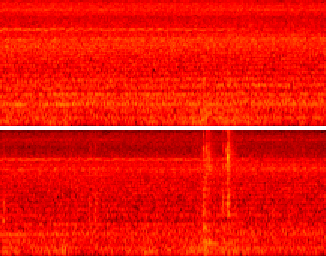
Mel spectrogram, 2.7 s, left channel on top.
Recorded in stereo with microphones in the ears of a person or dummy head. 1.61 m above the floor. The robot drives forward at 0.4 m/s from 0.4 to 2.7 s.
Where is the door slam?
75° right (ahead or behind); by 2.0 s 80° right.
